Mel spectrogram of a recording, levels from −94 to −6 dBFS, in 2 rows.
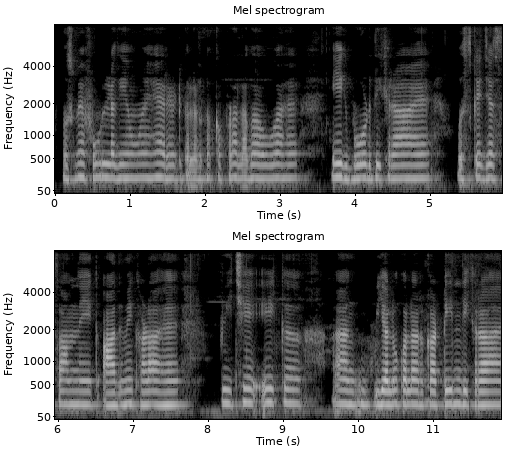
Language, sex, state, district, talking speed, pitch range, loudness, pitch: Hindi, female, Bihar, Saran, 170 wpm, 195-200 Hz, -35 LUFS, 195 Hz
